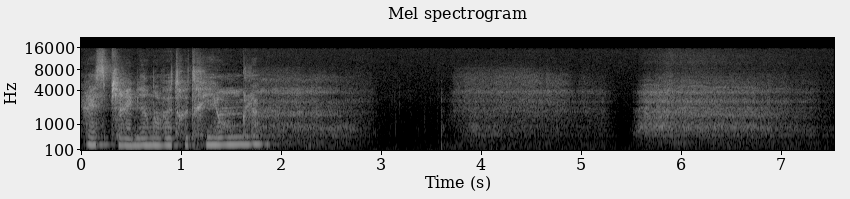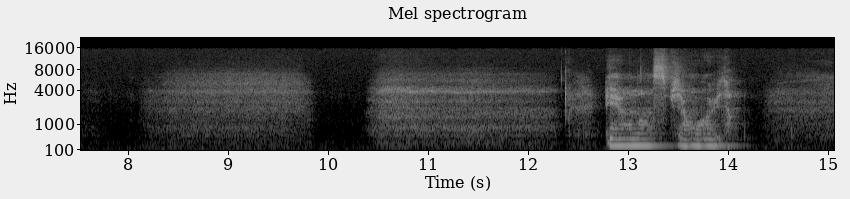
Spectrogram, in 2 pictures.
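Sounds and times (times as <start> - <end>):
woman breathing slowly: 1.8 - 12.8, 14.2 - 15.0.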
